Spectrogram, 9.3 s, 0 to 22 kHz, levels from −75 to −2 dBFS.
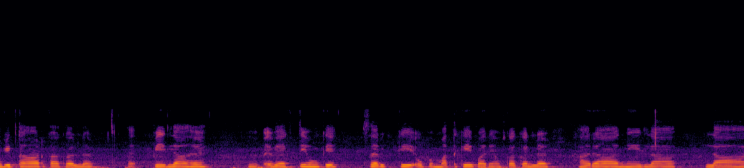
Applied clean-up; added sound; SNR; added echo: none; none; none; none.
